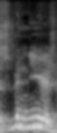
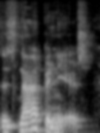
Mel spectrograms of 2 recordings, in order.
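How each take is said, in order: First: Said in the usual way. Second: "not" leaned on, the rest falling softer; a self-correction landing on "not"; stress on not. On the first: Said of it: "but no". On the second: Shown as a demonstration. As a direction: correct yourself by hitting "not". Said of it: "but no, it's".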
